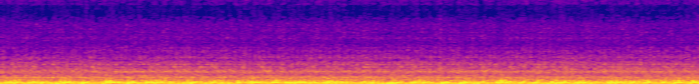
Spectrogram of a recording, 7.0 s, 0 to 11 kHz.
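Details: About 50-year-old 1970 Evinrude 85 hp outboard, hydroelectric shift, new water pump impeller, run in water container, in neutral: low even idle with constant drone, no stumbling or hunting; normal idle, carburetors good at idle.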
